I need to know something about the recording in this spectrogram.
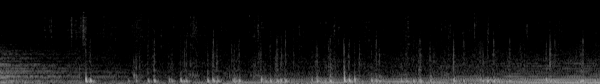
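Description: Footsteps of several people walking briskly across a wooden floor: a patter of many short, overlapping steps starting about a second in, over soft background music.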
